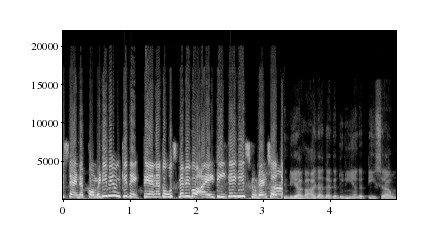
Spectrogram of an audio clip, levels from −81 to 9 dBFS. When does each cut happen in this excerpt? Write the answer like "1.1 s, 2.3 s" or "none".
3.2 s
